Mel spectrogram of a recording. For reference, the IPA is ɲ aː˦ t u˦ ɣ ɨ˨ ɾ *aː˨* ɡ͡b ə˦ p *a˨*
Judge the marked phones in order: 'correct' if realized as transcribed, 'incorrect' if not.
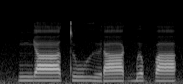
incorrect: aː˧, incorrect: a˦

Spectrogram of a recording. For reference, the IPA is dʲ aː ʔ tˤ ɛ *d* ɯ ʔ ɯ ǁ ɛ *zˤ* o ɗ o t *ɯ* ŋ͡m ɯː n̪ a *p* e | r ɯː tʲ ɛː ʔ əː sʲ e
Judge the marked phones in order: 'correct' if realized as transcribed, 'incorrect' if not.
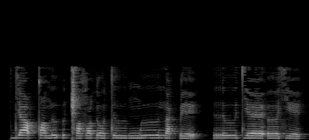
incorrect: n̪, correct, incorrect: ɯː, incorrect: k͡p

